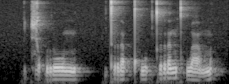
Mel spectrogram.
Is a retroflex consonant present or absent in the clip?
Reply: absent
